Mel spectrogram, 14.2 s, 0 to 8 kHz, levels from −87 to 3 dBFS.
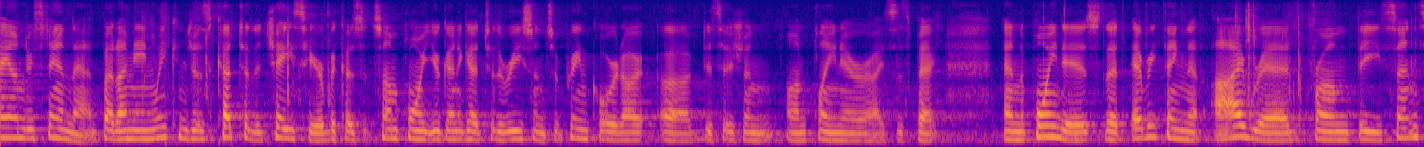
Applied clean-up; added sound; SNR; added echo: none; none; none; none.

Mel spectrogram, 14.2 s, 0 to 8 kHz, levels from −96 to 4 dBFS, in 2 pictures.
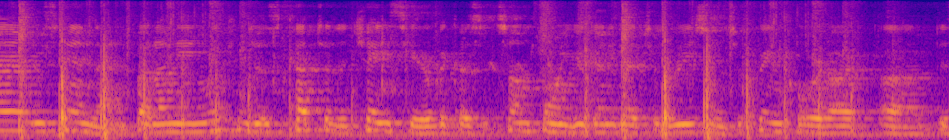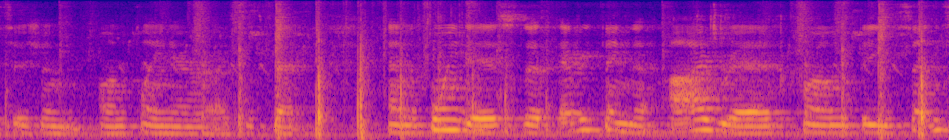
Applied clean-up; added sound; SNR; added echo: none; Run; 7 dB; reverberation time 0.8 s.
